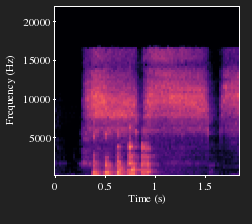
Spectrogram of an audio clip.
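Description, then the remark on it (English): A person imitates a snake's hiss: a quick voiced, sputtering burst that trails into a long, loud hiss, followed by a brief pause and a second hiss. “That's a snake scatter.”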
